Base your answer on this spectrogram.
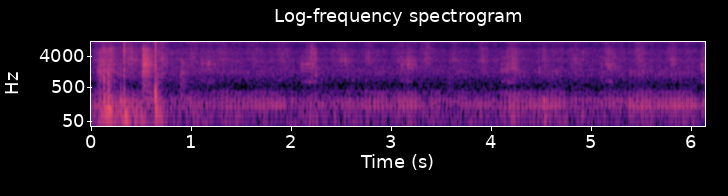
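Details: Female Korat cat in bed, waking her owner and showing affection; a low, steady rumbling purr runs throughout, softly pulsing, with brief rustling of bedding near the start.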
